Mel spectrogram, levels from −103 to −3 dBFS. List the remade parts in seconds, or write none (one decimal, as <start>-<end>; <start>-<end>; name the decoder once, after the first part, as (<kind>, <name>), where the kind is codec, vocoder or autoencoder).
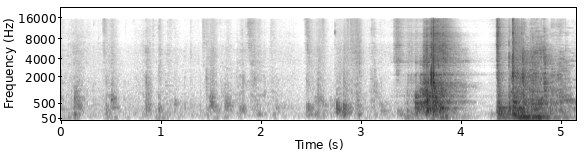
3.3-4.5 (codec, SNAC)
